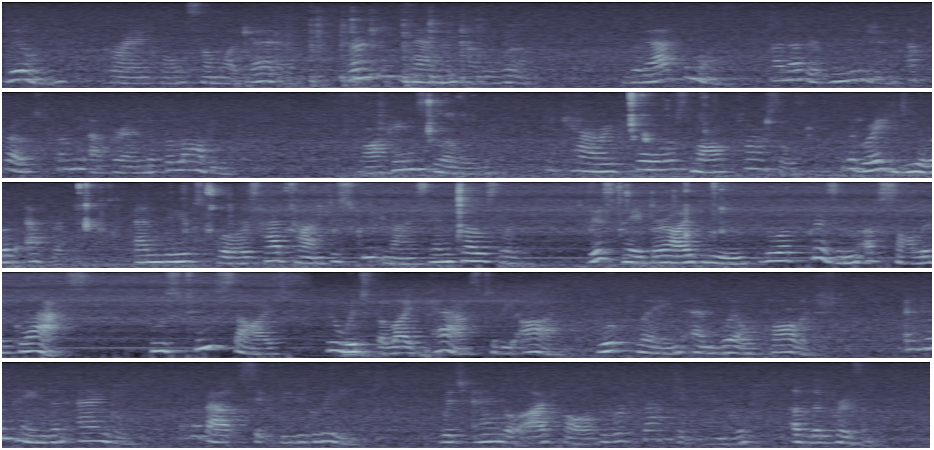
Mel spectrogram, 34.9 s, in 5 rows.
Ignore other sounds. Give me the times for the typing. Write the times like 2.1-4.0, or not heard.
1.8-3.6.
